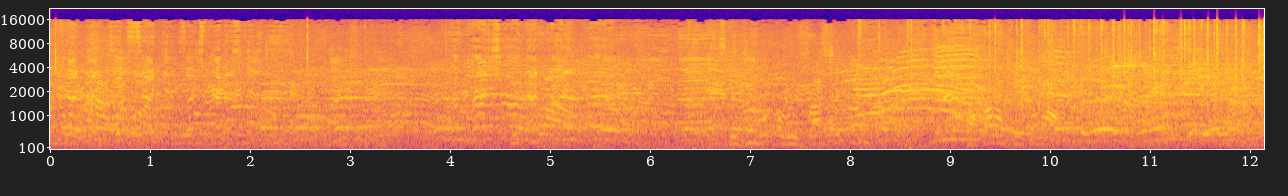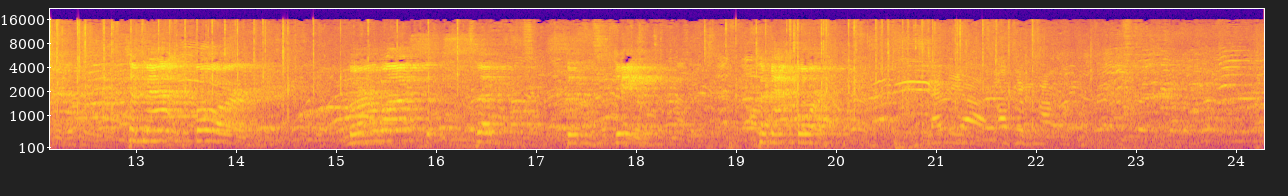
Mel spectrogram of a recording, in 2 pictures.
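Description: A crowd in a large echoing hall chatters and shouts throughout.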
